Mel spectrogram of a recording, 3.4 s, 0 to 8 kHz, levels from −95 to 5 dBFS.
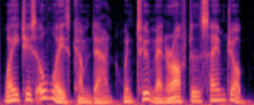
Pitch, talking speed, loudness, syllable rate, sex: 120 Hz, 210 wpm, -18 LUFS, 5.2 syllables/s, male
